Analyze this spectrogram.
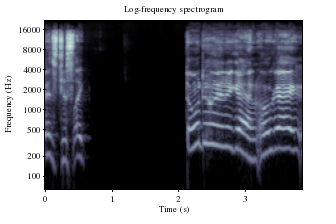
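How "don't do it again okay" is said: sniffly, pitched-up voice after a big sniff. Acting out Sarah's reply to an apology for cutting her plant, imitating Sarah's big sniff. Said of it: "does just like this really big like sniff".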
